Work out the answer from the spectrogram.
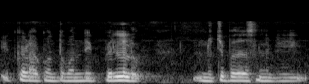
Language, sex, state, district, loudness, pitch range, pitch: Telugu, male, Andhra Pradesh, Anantapur, -18 LUFS, 155-175 Hz, 170 Hz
